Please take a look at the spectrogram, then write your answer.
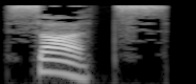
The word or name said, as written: sauts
